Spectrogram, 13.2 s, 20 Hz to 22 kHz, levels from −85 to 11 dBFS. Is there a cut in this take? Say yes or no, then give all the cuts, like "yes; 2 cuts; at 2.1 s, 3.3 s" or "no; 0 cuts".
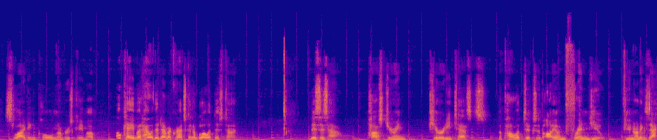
no; 0 cuts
